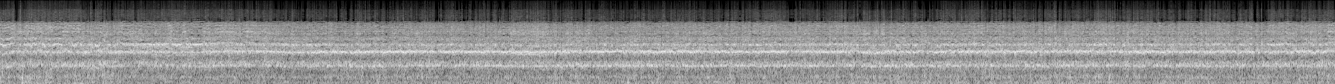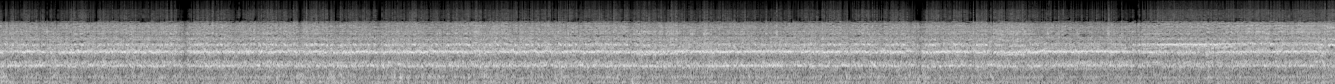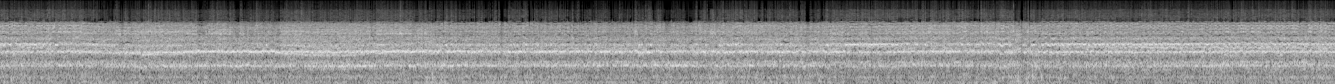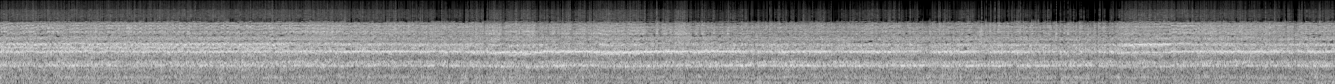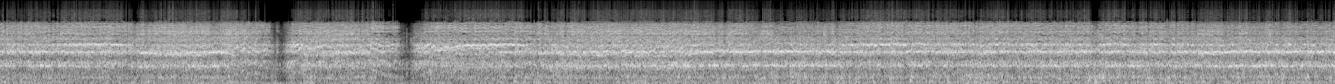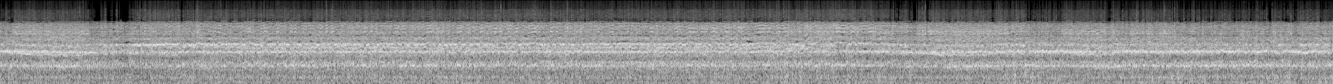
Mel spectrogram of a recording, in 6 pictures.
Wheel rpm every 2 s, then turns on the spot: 230, 230, 230, 240, 230, 230, 230, 240, 230, 230, 230, 230, 220, 220, 220, 230, 230, 230, 230, 210, 210, 220, 230, 230, 230, 230, 230, 190, 120, 200, 230, 230, 230, 220, 210, 210, 210, 210, 220, 230.
none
